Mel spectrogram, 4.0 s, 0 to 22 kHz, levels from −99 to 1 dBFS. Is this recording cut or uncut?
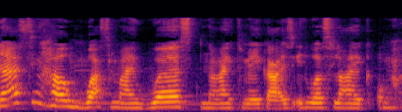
uncut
